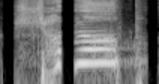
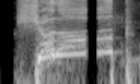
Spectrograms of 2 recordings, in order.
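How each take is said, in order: First: Sharp, high "Shut up" at the politicians; angry shout. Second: "Shut" yelled much higher, rising at the end; full shout. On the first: Ranting vlogger snaps at politicians, angry. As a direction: tell them off hard. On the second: Vlogger screams at politicians, furious shout. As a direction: scream it at them, losing patience. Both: Real, not acted.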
